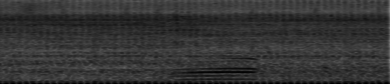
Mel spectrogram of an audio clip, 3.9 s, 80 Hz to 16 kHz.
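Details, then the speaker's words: Yamaha NMAX V1 scooter after replacing the exhaust rocker arm: an even, steady idle with no metallic rattle over the engine. The earlier rattle is gone and it runs smooth and healthy. "All goods. Wala na yung kalansing na kanina."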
